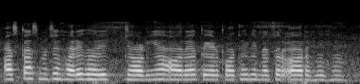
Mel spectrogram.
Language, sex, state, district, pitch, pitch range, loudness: Hindi, female, Chandigarh, Chandigarh, 225 Hz, 220-230 Hz, -15 LUFS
